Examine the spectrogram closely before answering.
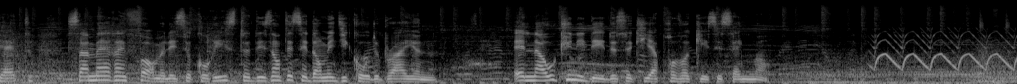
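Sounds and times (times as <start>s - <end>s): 
speech: 0.0s - 7.9s
ambulance siren yelping: 8.7s - 10.1s.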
